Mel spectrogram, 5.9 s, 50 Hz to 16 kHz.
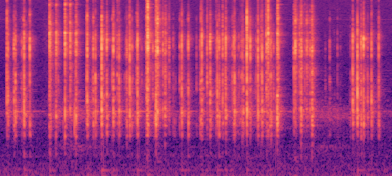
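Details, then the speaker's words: DIY DZ65RGB V2 hot-swap keyboard kit with Cherry Red linear switches and an aluminium body over 1 kg: quick, irregular, soft, even keystrokes with muted clack and no rattle; normal typing sound. "どうでしょうか赤軸独特のスコスコといった打ち心地がとても気持ち良いですね"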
